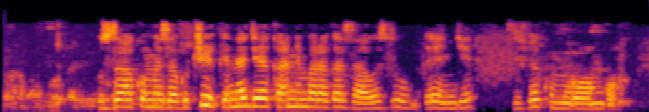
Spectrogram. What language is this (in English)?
Kinyarwanda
